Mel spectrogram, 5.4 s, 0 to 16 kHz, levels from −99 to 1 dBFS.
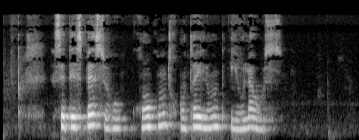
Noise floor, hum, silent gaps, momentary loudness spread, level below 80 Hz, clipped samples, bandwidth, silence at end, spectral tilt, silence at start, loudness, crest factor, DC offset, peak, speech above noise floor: -67 dBFS; none; none; 21 LU; -64 dBFS; under 0.1%; 11.5 kHz; 1.2 s; -3.5 dB/octave; 0.25 s; -17 LUFS; 18 dB; under 0.1%; 0 dBFS; 51 dB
